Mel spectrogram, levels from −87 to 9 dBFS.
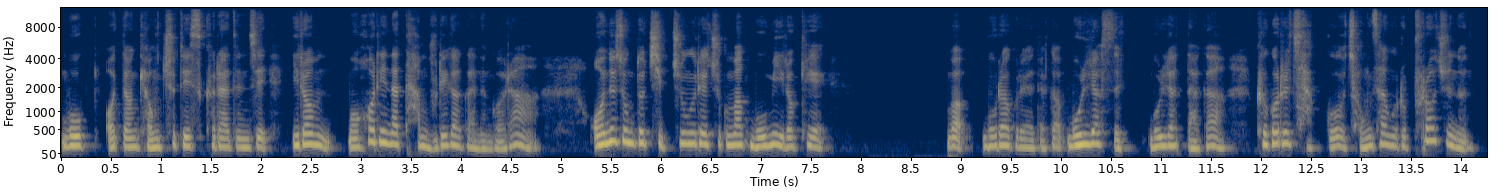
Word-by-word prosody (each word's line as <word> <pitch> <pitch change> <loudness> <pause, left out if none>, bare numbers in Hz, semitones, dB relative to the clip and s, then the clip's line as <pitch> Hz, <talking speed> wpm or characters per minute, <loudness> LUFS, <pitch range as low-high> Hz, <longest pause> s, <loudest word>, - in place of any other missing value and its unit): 목 180 0 +3
어떤 160 +2 0
경추 150 +4 0
디스크라든지 160 -3 -2 0.2
이런 185 -7 +3
뭐 150 +1 0
허리나 225 -1 +2
다 180 - -6
무리가 175 +3 0
가는 130 -5 -4
거라 145 +6 -3 0.5
어느 215 +8 +7
정도 230 -3 +4
집중을 215 +4 0
해 205 - +4
주고 195 -1 -5
막 195 -1 +2
몸이 175 +5 +4
이렇게 165 -2 -2 1.2
막 - - -2
뭐라 175 +3 +1
그래야 150 -4 -3
될까? 135 -1 -7
몰렸을 195 -6 +4 0.2
몰렸다가 170 -3 -1 0.3
그거를 215 +1 +2
자꾸 155 -1 -4
정상으로 170 +4 -2
풀어 265 0 -1
주는 160 - -2
170 Hz, 290 characters per minute, -23 LUFS, 150-200 Hz, 1.2 s, 어느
